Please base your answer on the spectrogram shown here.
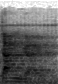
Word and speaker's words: Django: my character is called Dango you know the J is silent you know Dan go away like don't go enough said that's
